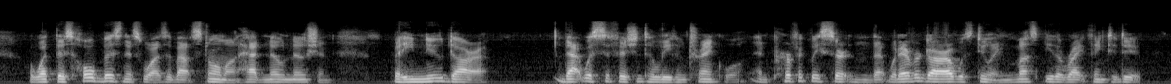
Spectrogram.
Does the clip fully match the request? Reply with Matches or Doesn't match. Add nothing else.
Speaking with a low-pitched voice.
Matches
